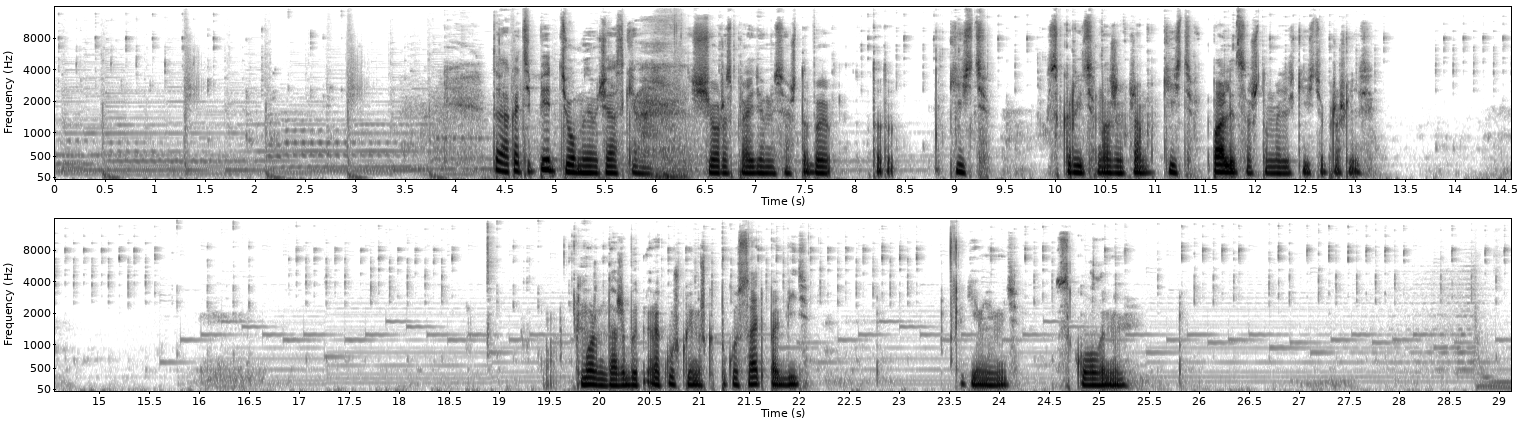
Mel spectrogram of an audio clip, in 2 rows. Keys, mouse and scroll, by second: 1.8-2.3 scroll down 11, 2.3 middle click, 2.5 scroll up 1, 2.6 scroll down 1, 2.8 middle click, 3.3-5.6 scroll up 5, 5.6 click, 5.7-6.8 scroll up 7, 6.3 shift+middle click, 6.8 scroll down 1, 7.0 shift+middle click, 7.7 f, 8.3 click, 9.0 ctrl+z, 9.2 click, 9.8 ctrl+z, 10.5 ctrl+z, 10.7 ctrl+z, 11.2 f, 12.0-15.7 drag, 15.7-16.8 middle drag, 16.8-18.9 drag, 18.9-20.6 shift+middle drag, 20.6-29.1 drag.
